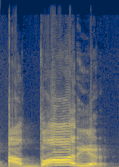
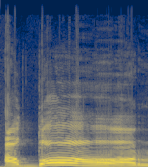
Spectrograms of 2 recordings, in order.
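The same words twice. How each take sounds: First: "Al-Darir" with two separate r sounds; original unmerged form. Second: "Al-Dar" with long a and one held, doubled r; merged ra's. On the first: Teacher showing what it originally would be, "Al-Darir" with both ra's apart. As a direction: say "Al-Darir" in full, long a, then a second syllable "rir". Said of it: "originally it would be". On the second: Teacher showing what it becomes, "Al-Dar" with the two ra's merged. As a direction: stretch "Al-Dar" and hold the final r. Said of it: "merge them together". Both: Shown as a demonstration.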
